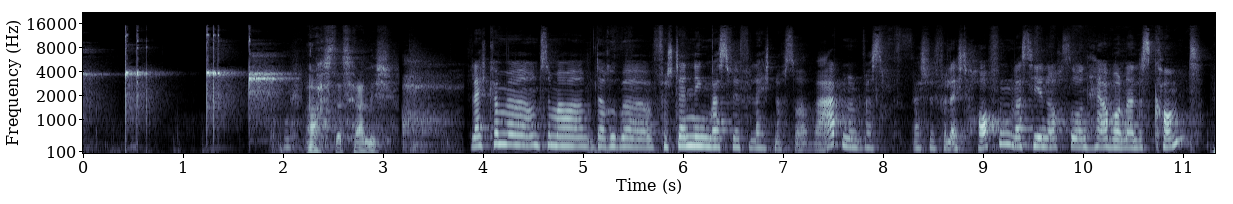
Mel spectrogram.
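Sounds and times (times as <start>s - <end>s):
glasses clinking in a toast in Herborn: 0.0s - 2.1s
speech: 2.0s - 11.3s.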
